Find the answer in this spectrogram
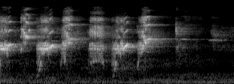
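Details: Javan myna lure call for trapping: a dense string of about eight loud, rasping, nasal squawks, then fading wheezy whistles.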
